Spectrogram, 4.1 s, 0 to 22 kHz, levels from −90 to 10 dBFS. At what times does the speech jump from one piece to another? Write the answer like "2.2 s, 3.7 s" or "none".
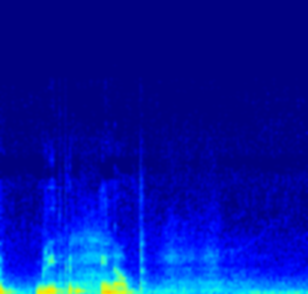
none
